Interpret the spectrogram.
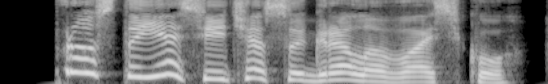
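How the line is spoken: Laughing explanation. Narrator (Russian): объяснила Катя, тоже смеясь

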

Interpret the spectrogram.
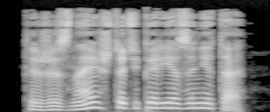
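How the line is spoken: Soft smiling voice. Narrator (Russian): мягко улыбнулась Синон

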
